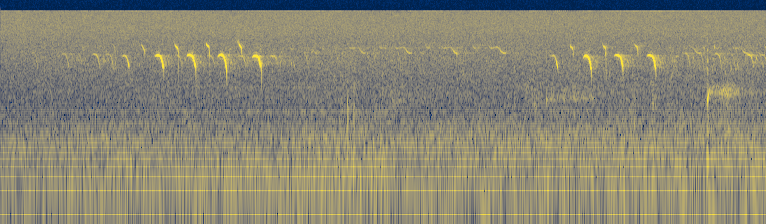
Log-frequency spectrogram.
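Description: A water bird gives short, high chirping calls.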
